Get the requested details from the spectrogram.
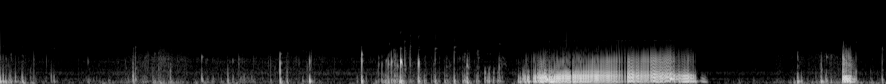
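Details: Active bowel sounds (borborygmi) from an adult's gut struggling to digest an unknown meal: irregular gurgles, pops and clicks, then a sustained loud groaning rumble for about two seconds.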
